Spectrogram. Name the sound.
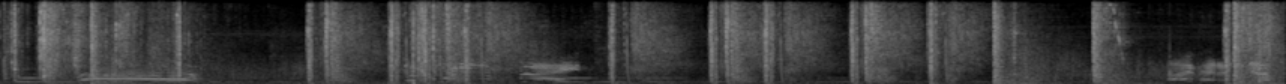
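gunfire in the video game Starfield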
